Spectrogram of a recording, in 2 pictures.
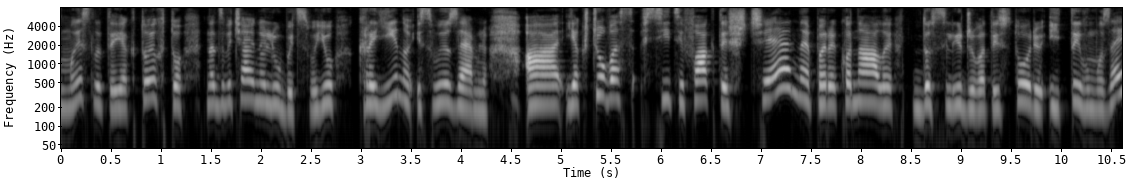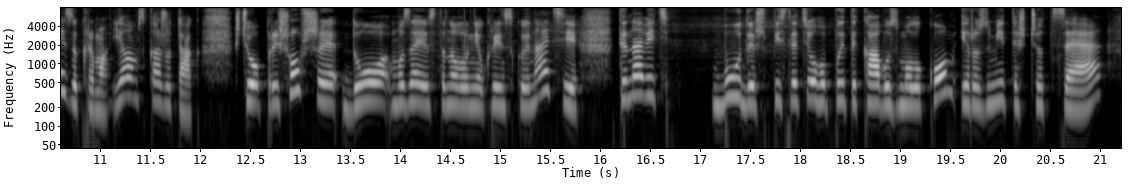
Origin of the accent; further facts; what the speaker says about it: Podillia, Ukraine; now in Kyiv, Ukraine; я з Поділля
